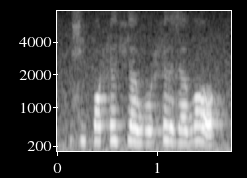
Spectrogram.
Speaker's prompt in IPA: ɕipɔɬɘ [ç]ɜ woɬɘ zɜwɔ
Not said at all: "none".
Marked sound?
ç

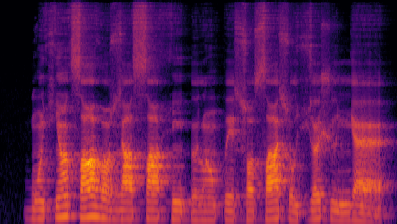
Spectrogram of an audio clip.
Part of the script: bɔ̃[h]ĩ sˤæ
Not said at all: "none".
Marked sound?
ç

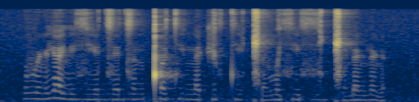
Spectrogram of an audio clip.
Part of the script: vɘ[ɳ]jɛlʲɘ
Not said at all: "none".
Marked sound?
ɳ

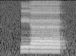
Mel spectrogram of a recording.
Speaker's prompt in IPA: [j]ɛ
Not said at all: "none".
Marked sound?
j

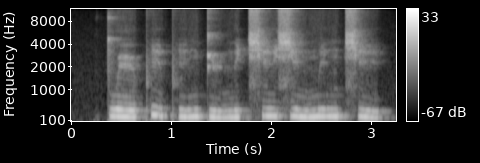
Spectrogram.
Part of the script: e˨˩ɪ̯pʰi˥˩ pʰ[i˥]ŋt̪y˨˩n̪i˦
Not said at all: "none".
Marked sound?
i˧˥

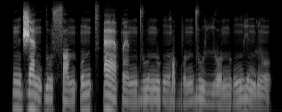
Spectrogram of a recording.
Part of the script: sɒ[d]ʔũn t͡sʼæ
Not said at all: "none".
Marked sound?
n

